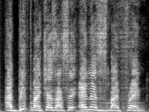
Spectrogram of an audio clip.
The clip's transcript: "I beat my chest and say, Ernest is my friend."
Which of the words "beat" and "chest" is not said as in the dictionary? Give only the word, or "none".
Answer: chest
